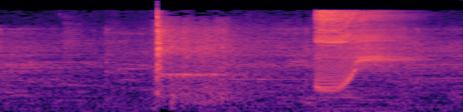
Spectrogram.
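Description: A metal Mitsuwa Tiger Hyper Whip bat strikes a rubber (M-ball) baseball off a batting tee, a sharp crack with a brief metallic ring. Just after it, a loud tone glides upward in a boing-like sweep.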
